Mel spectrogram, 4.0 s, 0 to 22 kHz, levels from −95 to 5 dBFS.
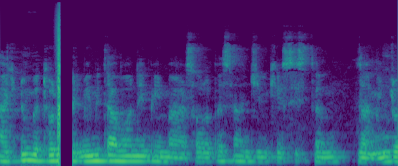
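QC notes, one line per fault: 0.54–0.73 s, wireless microphone squelch dropout: the FM radio link from the microphone weakens until the receiver's squelch gate shuts the output, so a short surge of hiss gives way to about 136 ms of near silence before the speech returns.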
